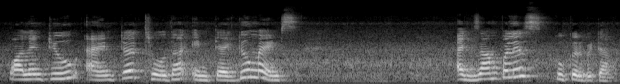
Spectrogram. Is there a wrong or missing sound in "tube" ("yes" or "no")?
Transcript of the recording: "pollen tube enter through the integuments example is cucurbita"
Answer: yes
